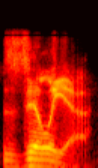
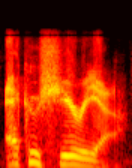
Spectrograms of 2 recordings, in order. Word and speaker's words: Xillia: It bugs me so much that Xillia in English should be pronounced Zilia. Yep. But the phonetic Japanese on the box is Ekushiria or Exilia, and that bugs me so much.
